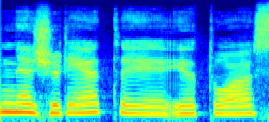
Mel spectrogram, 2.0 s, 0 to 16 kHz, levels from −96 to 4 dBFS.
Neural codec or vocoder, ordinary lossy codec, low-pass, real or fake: codec, 44.1 kHz, 3.4 kbps, Pupu-Codec; Opus, 64 kbps; 14.4 kHz; fake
